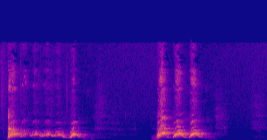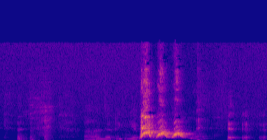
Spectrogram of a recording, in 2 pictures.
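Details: Dog named Sharlotte greeting her owner home from work in a nightly routine; bursts of excited, wavering whining yelps in rapid pulses, with a man speaking affectionately to her between the outbursts.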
